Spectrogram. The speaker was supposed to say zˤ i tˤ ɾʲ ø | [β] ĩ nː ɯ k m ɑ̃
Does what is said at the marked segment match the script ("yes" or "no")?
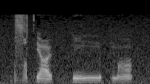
no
